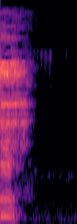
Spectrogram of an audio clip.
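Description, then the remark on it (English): A single short, rough throat-clearing grunt caused by throat irritation, fairly loud at first, then fading quickly into quiet. No one speaks. “It's just the throat irritation that's causing me to want to cough.”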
